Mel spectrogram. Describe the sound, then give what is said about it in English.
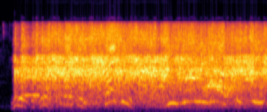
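Round of applause sound effect: dense, steady clapping starts abruptly and holds at an even loudness for about four seconds, with some voice-like tonal sounds mixed in underneath. “Tell you what, I need to give myself a round of applause because I said,”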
